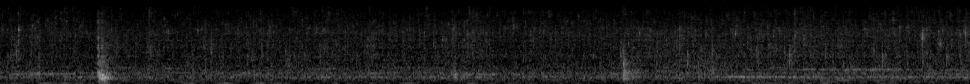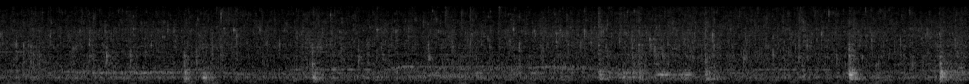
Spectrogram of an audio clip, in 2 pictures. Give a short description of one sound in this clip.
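A metal spatula knocks against the pan now and then.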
